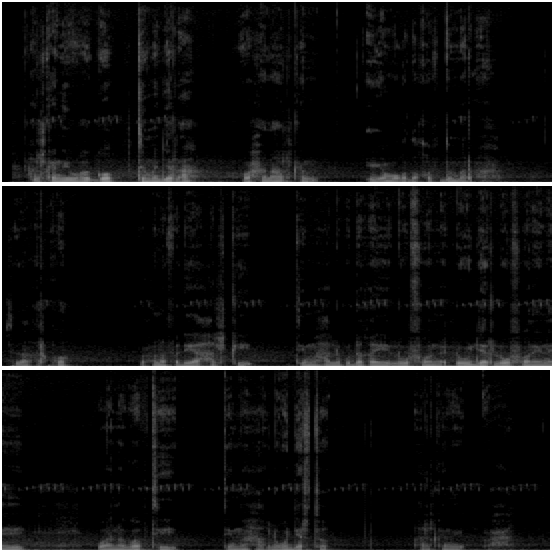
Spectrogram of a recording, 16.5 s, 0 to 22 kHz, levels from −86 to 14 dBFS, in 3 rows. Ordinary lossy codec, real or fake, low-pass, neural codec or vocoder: none; real; none; none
